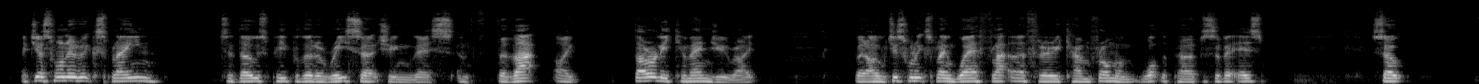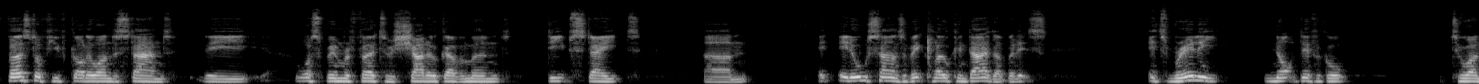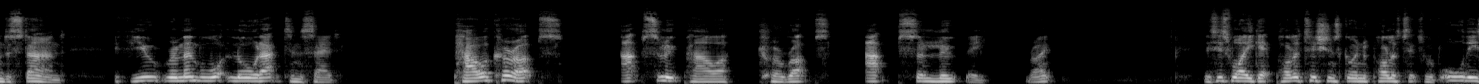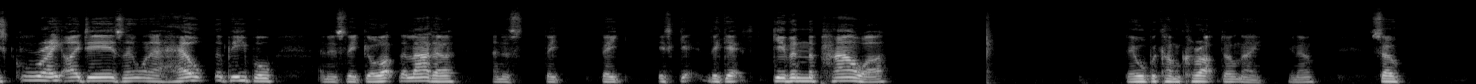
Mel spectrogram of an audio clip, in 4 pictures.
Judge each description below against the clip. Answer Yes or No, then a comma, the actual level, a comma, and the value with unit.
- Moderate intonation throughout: Yes, average, 4.5 semitones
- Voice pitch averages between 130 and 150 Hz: Yes, low, 135 Hz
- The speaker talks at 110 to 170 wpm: Yes, average, 140 wpm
